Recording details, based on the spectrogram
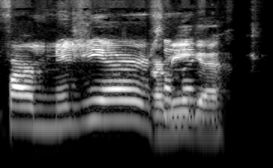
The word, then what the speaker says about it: Farmiga: I think they're, how do you pronounce her last name? Farmiga. Okay, so Tessa Farmiga.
